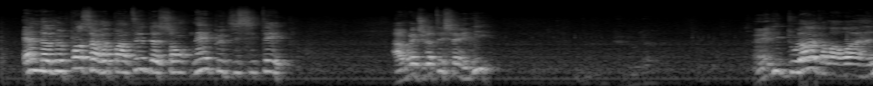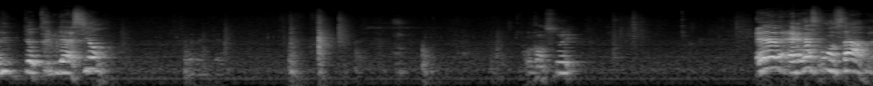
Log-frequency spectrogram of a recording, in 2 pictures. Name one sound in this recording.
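A man reads aloud with feeling, close by in a small room.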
